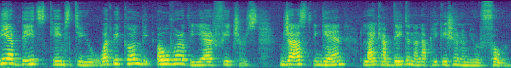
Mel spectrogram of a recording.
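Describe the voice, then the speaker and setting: Here is a woman with a normal speaking voice at a moderate pace. Her pitch is medium, with ordinary variation. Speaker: automotive software engineer explaining tech. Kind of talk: tech explainer.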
